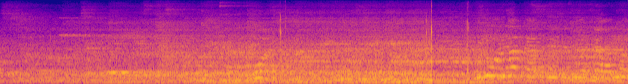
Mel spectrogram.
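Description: Gym ambience: indistinct voices over a steady low rumble, with one sharp click about four seconds in.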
